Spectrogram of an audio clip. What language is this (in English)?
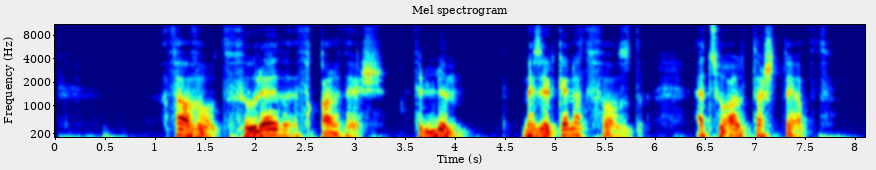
Kabyle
